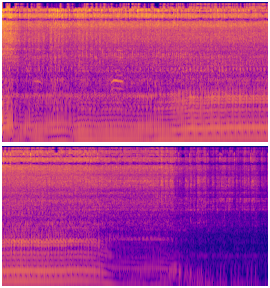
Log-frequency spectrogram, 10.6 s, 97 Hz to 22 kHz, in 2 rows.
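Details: Fresh 1200cc five-bearing sand-cast Hillman Imp engine with experimental Coventry Climax FWH head, first fire-up on the dyno after ignition advance adjustment: strong, even firing, picks up smoothly with throttle and settles; healthy, though possibly a bit lean.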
